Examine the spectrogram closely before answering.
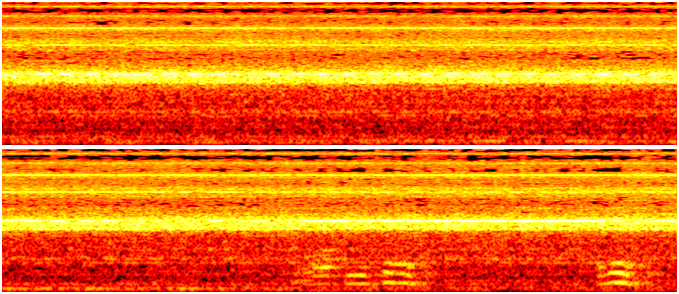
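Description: Timken-type lubricant load tester running under load: the steel test pin pressed against the spinning rotor gives a steady high-pitched squeal, metal rubbing on metal through a film of engine oil, the rubbing that leaves a big scratch on the pin.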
